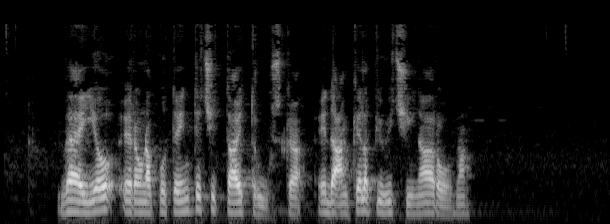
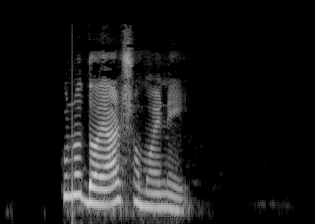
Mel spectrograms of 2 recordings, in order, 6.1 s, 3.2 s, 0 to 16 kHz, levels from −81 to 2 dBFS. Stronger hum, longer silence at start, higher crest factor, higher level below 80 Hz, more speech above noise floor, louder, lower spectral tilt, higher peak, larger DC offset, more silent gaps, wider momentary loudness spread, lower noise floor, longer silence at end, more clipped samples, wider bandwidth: neither; about the same, 0.6 s vs 0.65 s; about the same, 20 dB vs 20 dB; about the same, -68 dBFS vs -66 dBFS; second, 48 dB vs 57 dB; about the same, -20 LUFS vs -20 LUFS; about the same, -4.5 dB/octave vs -3.5 dB/octave; about the same, -2 dBFS vs -2 dBFS; neither; neither; about the same, 12 LU vs 12 LU; second, -68 dBFS vs -77 dBFS; first, 1.45 s vs 1.3 s; neither; about the same, 11.5 kHz vs 11.5 kHz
